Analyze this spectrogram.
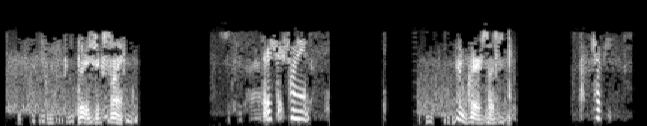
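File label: Police 1 Dispatch, Scanner audio recording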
